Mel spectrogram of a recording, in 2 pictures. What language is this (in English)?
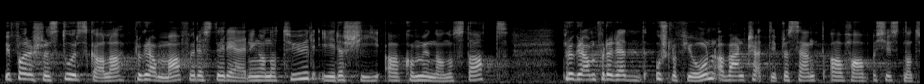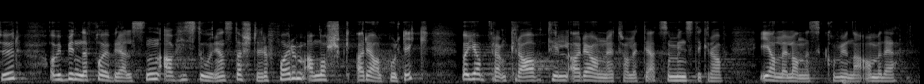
Norwegian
